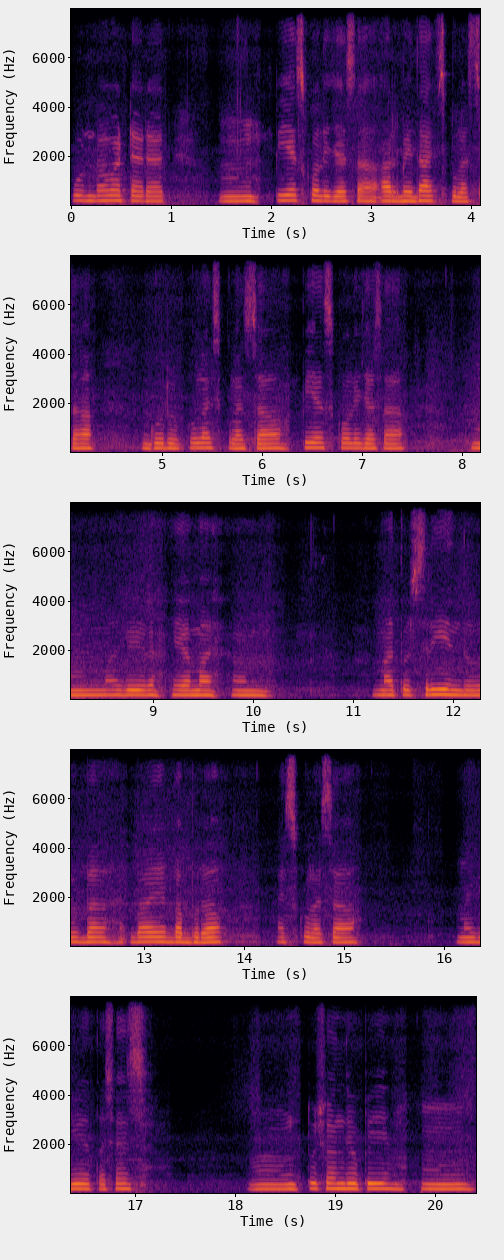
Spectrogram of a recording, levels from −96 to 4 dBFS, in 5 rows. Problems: background sounds at intervals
